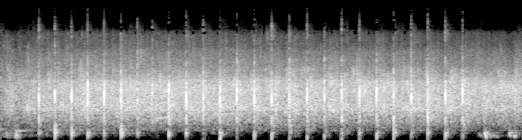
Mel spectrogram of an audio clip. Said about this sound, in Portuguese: Mas vamos aplaudir a Jesus, sim. Vamos aplaudir agora. Aplaudir uma salva de palmas para Jesus.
